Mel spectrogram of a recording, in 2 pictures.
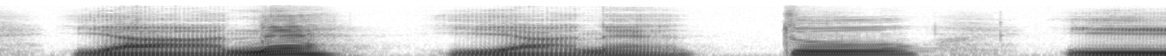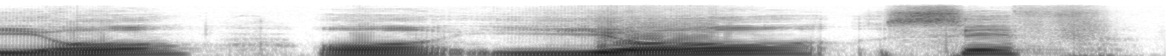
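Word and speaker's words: Ἰανναί: Ya ne, even though there are two consonants, we just simply pronounce one. Ya ne. Okay, R-E becomes E. It is another diphthong with accent. Ya ne.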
